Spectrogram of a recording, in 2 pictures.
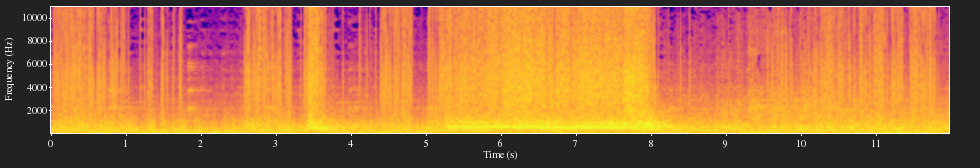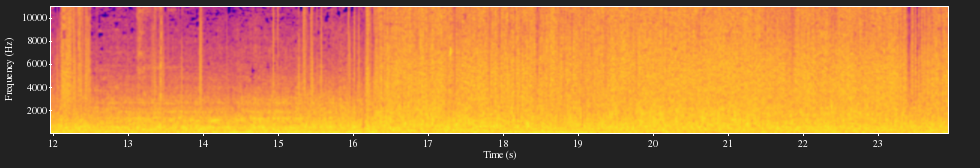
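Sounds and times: train wheels rushing on rails: 0.0s - 23.9s
wind buffeting microphone: 0.0s - 23.9s.

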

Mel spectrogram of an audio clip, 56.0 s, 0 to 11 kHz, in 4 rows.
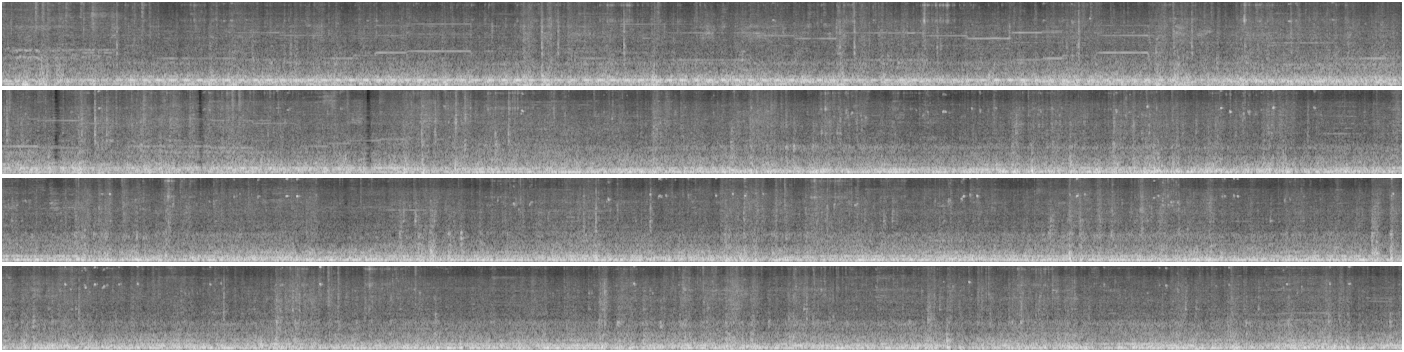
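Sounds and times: clicks and rattles from train: 0.0s - 56.0s
diesel locomotive engine running: 0.0s - 56.0s.

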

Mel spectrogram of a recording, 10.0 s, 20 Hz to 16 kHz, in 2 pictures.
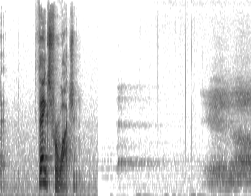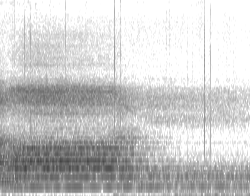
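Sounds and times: chant-like drone: 4.0s - 10.0s.

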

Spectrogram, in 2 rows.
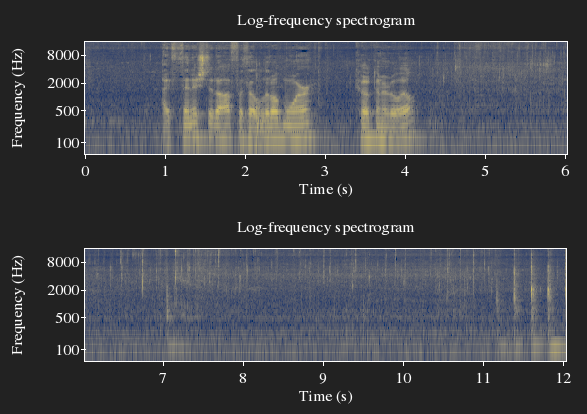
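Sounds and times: food crackling in frying pan: 4.1s - 12.0s.

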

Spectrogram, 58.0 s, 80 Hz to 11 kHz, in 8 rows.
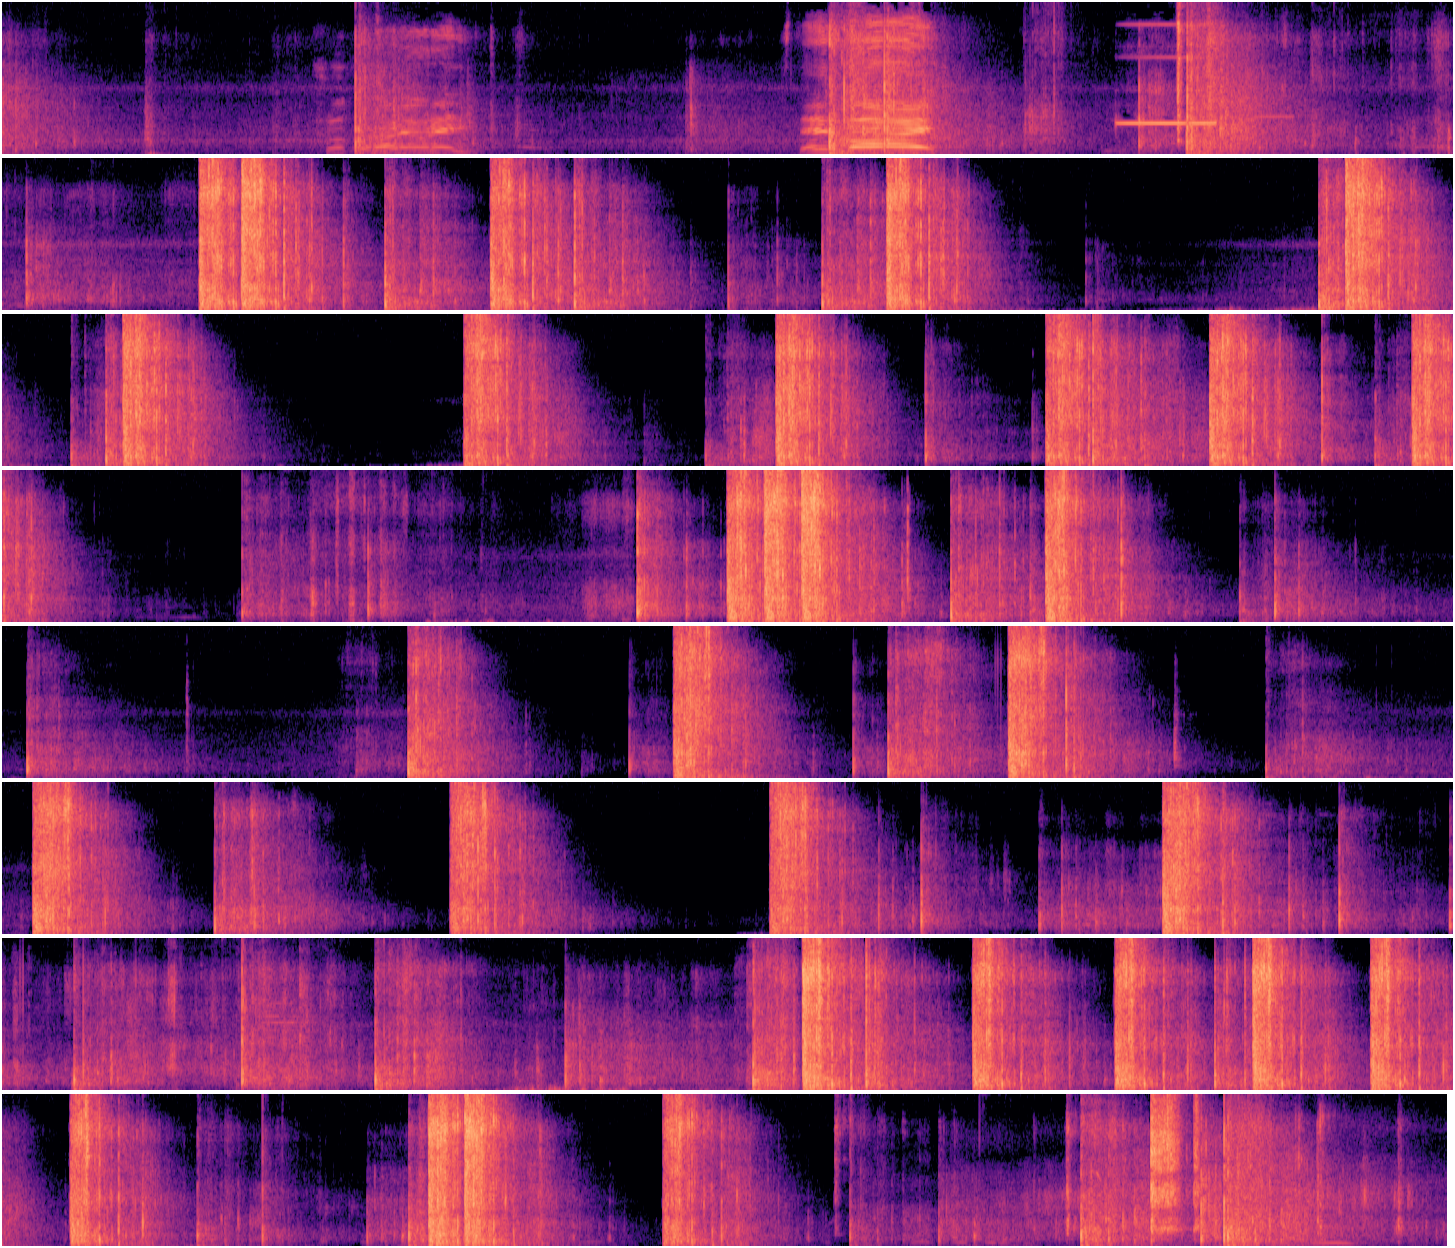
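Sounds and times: gunshots with echo: 5.6s - 6.6s, 52.8s - 57.8s.

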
